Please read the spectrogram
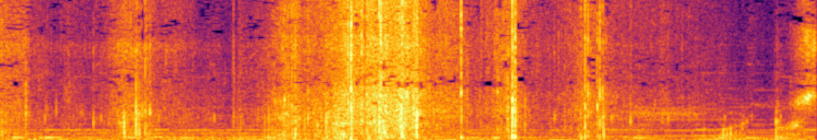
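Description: Dry leaf litter rustling and crackling, with scattered clicks and a louder burst about two seconds in, over steady background music.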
